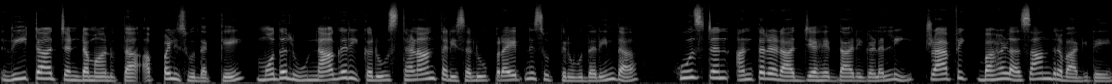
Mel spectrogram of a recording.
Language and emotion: Kannada, neutral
